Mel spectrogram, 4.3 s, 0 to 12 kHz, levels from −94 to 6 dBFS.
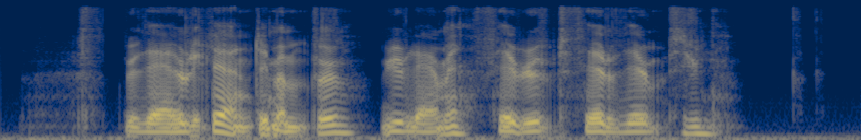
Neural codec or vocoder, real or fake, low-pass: autoencoder, 22.05 kHz, a latent of 192 numbers a frame, VITS, trained on many speakers; fake; 9.9 kHz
